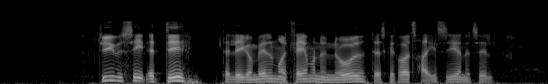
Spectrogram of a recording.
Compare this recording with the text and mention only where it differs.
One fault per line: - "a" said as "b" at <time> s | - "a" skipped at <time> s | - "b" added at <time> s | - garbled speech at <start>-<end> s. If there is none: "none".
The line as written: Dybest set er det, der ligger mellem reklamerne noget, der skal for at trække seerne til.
none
